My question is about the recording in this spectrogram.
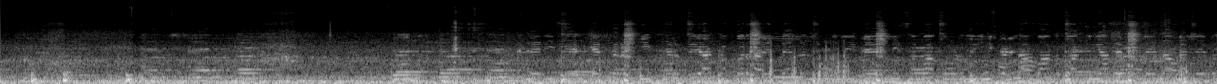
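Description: Inside the cabin of a moving Suzuki car: steady low road and engine rumble at highway speed, with faint music or voices over it and a few light clicks.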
